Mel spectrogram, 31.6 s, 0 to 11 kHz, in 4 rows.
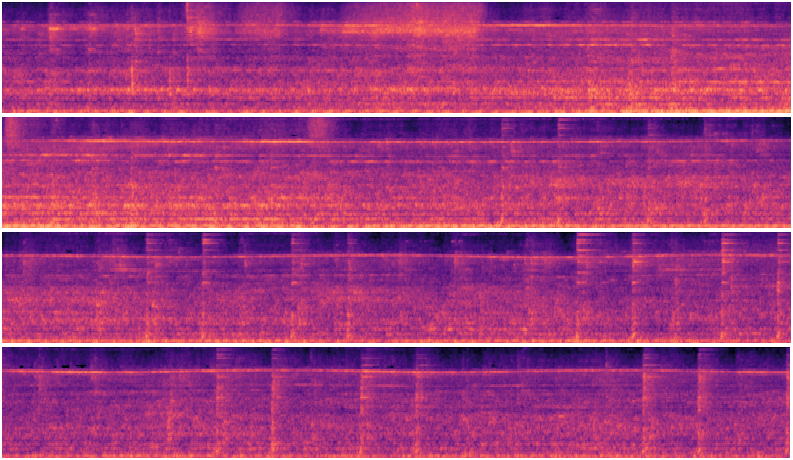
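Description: EMD WDG-4 diesel locomotive's two-stroke V16 passing, its low rumble swelling as it goes by. A train of empty coaches then rolls past with repeated wheel clicks over the rail joints and a steady, high wheel squeal.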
